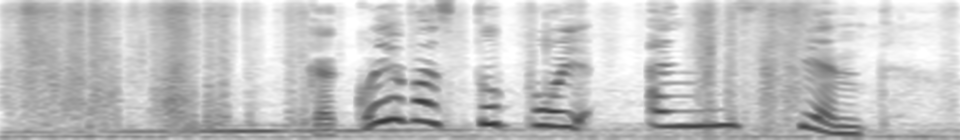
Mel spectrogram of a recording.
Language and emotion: Russian, positive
